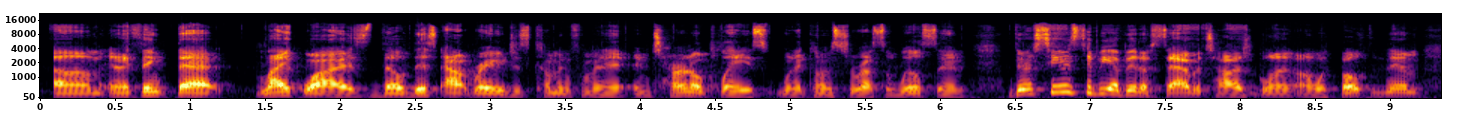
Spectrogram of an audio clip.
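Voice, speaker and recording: A man's voice: a little high, a little mellow. A man hosting his own podcast, giving blunt, profane solo commentary in a casual, ranting way. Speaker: podcast host.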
